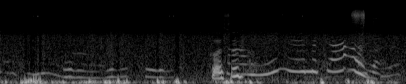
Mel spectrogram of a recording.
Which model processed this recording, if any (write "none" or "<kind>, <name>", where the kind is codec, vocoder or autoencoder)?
none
